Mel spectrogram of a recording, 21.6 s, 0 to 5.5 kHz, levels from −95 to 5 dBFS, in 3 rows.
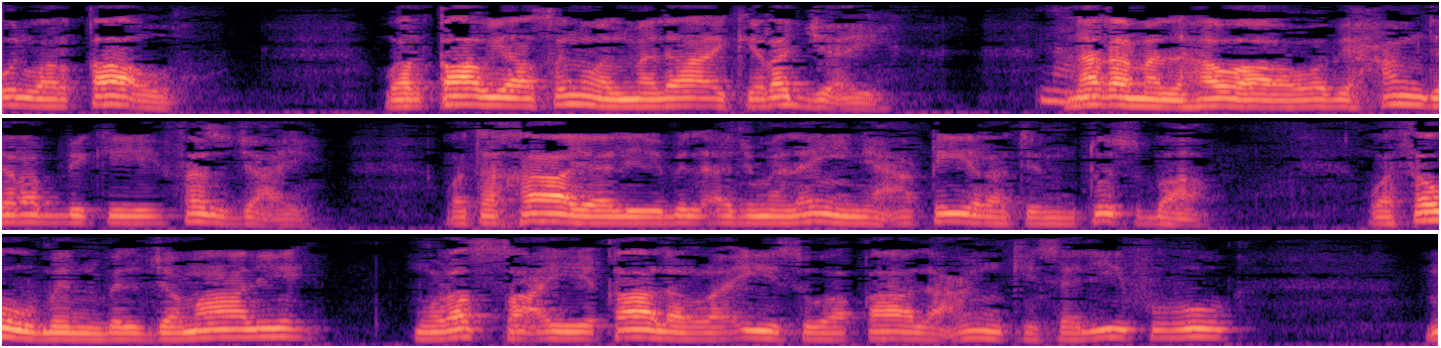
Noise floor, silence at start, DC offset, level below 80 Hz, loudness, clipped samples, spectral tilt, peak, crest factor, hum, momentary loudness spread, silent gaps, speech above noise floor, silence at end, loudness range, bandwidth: -60 dBFS; 0 s; under 0.1%; -62 dBFS; -22 LUFS; under 0.1%; -9.5 dB/octave; -2 dBFS; 20 dB; none; 15 LU; none; 38 dB; 0 s; 6 LU; 5.2 kHz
